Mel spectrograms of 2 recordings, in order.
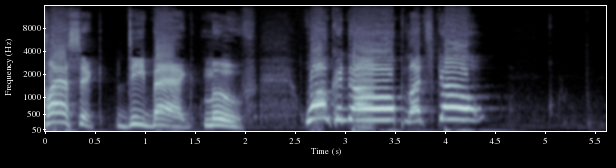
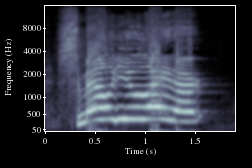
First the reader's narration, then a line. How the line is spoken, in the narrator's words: yell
